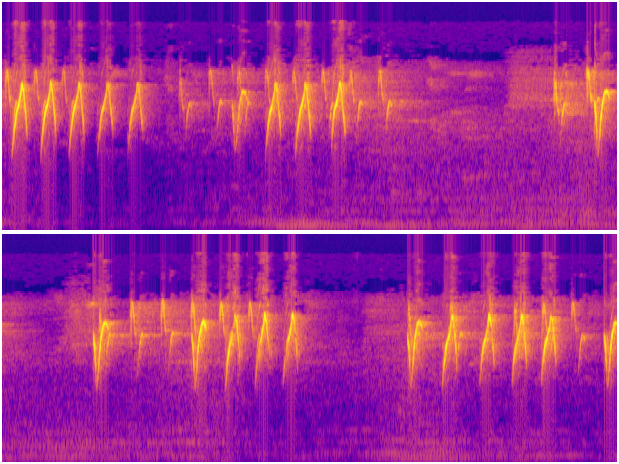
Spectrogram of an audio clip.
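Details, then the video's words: Fast, vigorous bar-winged prinia song, sung to spur other birds into singing, in four bursts of rapid, sharply descending high notes separated by brief gaps, with faint low rumbling beneath. "CIBLEK GACOR, NEMBAK NGEBREN UNTUK MEMANGGIL CIBLEK CEPAT BUNYI GACOR"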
